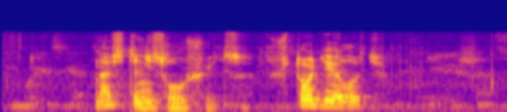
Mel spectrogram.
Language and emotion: Russian, sad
